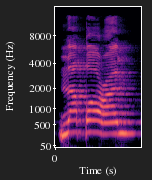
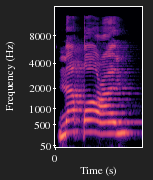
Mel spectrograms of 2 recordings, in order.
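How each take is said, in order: First: नक़अन repeated very slowly, the क़ bounced; slow Quranic recitation. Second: नक़अन stretched very slowly with a bouncing क़; slow Quranic recitation. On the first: Tutor repeats the word for students, very slow. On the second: Tutor recites the word for students, very slow. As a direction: draw out नक़अन slowly, echoing the क़. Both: Shown as a demonstration. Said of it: "कलकला भी दुरुस्त करवाना है".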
